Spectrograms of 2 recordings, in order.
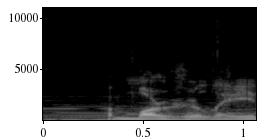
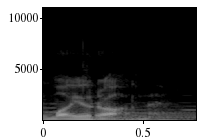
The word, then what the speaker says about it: Majoran: When I named the alternative name, he even like corrected me that I have like what's the name, like the accent on the wrong letter there. The pronunciation was wrong. Marjolaine it is? It is Majoran.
